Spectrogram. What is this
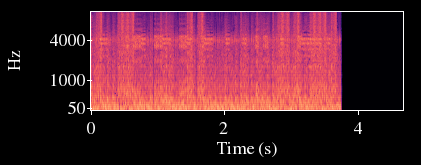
This noise sound is made by only LMMS.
